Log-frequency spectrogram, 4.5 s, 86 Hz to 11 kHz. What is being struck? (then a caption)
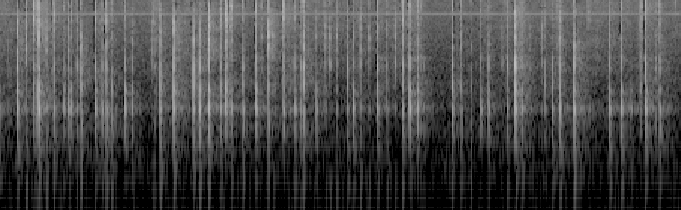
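Plastic game case. Long nails tap fast on the back cover of a closed, hollow plastic PS3 game case for Journey, making a quick run of about 25 sharp, dry clicks. Each click has a light hollow plastic knock around 880 Hz with bright edges and dies away almost instantly, with little low end.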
